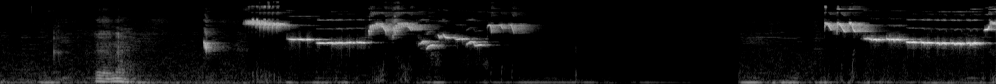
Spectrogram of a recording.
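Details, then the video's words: Contest-style Pied fantail song: a brief low sound, then a bright run of high chirps and short falling whistles lasting about three seconds, silence, and another burst of high whistled notes at the end. "Manis Kicauan TLEDEKAN Untuk Kontes Juara Burung Gacor"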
